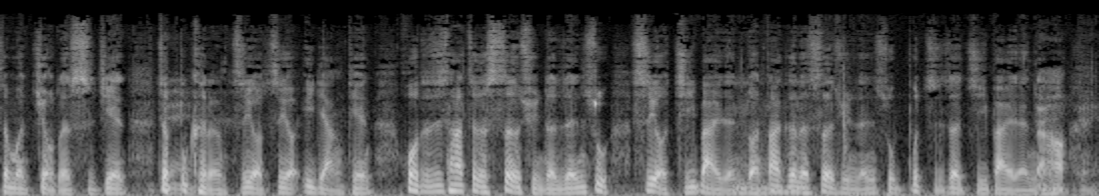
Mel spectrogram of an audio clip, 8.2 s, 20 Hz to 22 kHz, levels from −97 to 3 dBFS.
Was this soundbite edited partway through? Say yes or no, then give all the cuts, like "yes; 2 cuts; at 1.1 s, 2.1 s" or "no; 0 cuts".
yes; 1 cut; at 4.7 s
